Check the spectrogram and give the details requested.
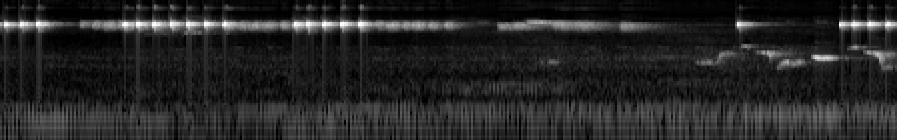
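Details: Champion Blue-crowned hanging parrot in the 'nagih hutang' style, delivering long runs of rapid, very high, pulsing chirps almost nonstop, later broken by short sharp notes, while lower whistled slurs sound underneath.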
